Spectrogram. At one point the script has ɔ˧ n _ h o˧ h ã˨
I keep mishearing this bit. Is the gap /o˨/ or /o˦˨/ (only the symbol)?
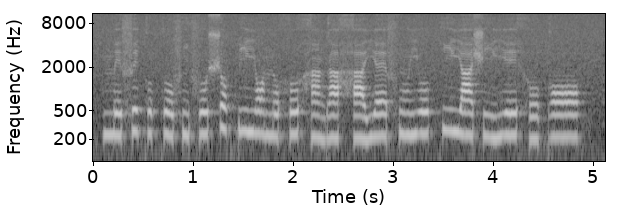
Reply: o˨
